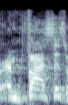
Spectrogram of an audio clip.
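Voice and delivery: "emphasis" wrongly stressed on the middle, em-FA-sis; stress on middle syllable. Shown as a demonstration. French speaker unsure of English stress, saying "emphasis" as em-FA-sis. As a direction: punch the FA in "emphasis". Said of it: "Even in the word emphasis".

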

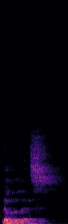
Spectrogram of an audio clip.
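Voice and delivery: usual speaking voice

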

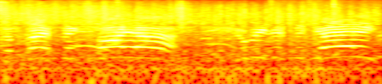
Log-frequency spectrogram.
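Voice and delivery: soldier yelling under fire; urgent combat shout. Acted. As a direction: shout over the firefight.

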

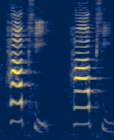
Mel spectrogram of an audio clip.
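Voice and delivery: happy with HAP high and loud, py falling; stress on first syllable. Shown as a demonstration. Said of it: "nghe rõ trọng âm một".

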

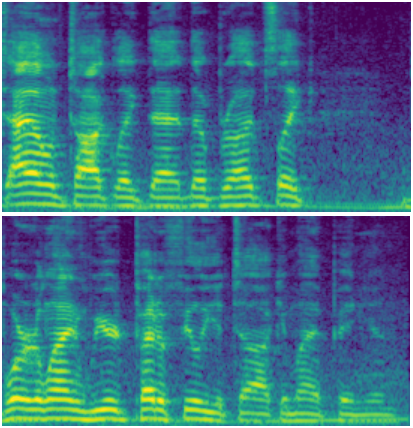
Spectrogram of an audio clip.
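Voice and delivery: normal talking voice

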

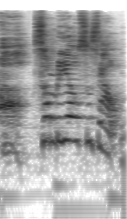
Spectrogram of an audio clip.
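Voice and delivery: high-pitched, thrilled exclamation; retold excitement. Retelling the family hearing neighbors join in, excited high exclamation. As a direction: jump up high, acting out the discovery.

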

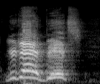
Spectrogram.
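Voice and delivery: high, loud gloating yell; taunting shout. Real, not acted. Player killing an opponent, taunting shout. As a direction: shout it at your victim.

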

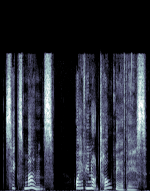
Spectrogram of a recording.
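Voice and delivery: put-on high, hurt girlish voice; a younger sister stung at being left out; young sister Lizzie. A narrator's reading. Sister asks Nora why she kept it secret, high and hurt.

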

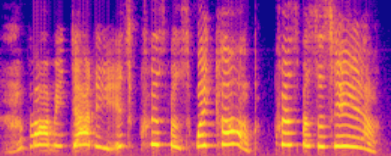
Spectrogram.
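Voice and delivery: put-on very high, loud thrilled child; excited cry. D W waking the family on Christmas. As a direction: shriek it with Christmas joy.

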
